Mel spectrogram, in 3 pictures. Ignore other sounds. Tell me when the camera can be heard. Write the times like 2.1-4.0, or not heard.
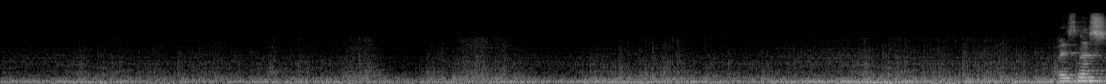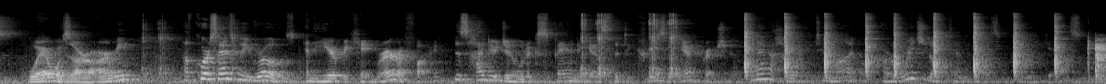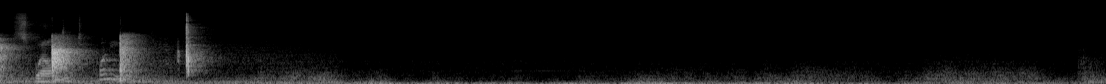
12.4-13.5, 16.9-17.9.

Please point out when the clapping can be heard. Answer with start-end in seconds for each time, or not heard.
18.5-24.1.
